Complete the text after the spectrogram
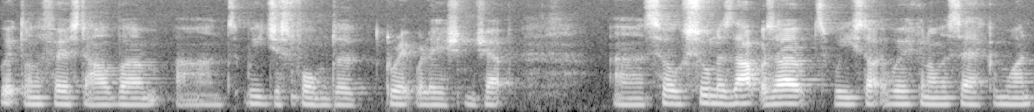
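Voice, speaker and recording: In a South Wales accent, a woman with a very deep, low pitch talks at a fairly quick pace in a monotone, flat intonation. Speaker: singer-songwriter. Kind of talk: casual interview chat.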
